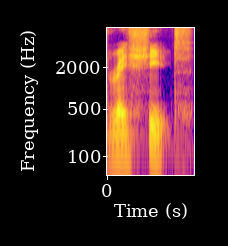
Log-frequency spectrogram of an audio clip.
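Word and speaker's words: ראשית: of it's called genesis genesis comes from a hebrew word it's pronounced ray sheet and it just means beginning now there's a lot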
